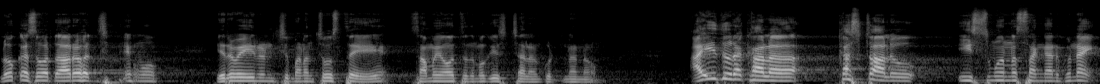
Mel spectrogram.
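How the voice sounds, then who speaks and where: High, bright-voiced male pastor preaching. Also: unhurried, long pauses. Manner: emphatic, swings from quiet asides to shouted exhortation; calls on the congregation to shout hallelujah. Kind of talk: sermon.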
